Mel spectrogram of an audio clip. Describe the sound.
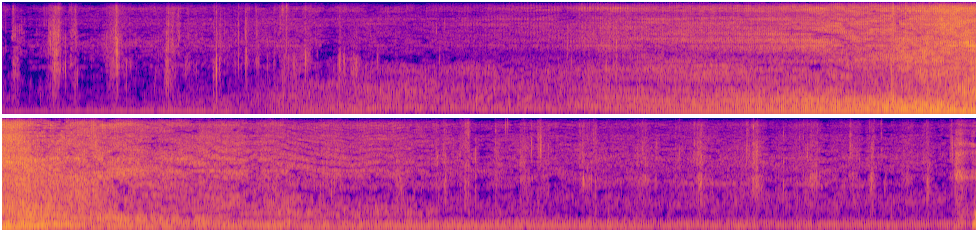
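A quad bike carrying three dogs in a box drives past. Its engine noise swells steadily to a peak midway, then slowly fades, with scattered sharp clicks throughout.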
